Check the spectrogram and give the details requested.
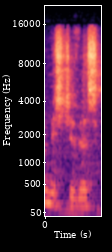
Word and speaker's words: mischievous: Tiger is a more mischievous cat than my other cat, Rena. So how many syllables the adjective mischievous has? Very good, 3.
